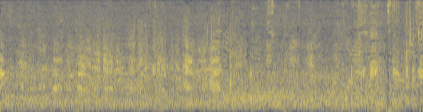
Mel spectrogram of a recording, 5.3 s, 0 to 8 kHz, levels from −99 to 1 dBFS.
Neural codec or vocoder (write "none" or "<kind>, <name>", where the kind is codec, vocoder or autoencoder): none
